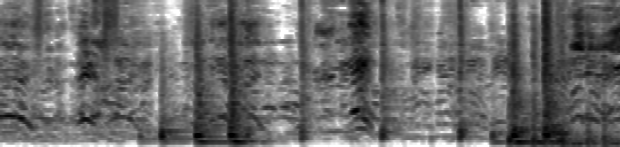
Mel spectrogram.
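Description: A festival crowd shouting and whooping over drumming and music, with sharp drum strokes around two and five seconds in and a deep bass coming in with them.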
